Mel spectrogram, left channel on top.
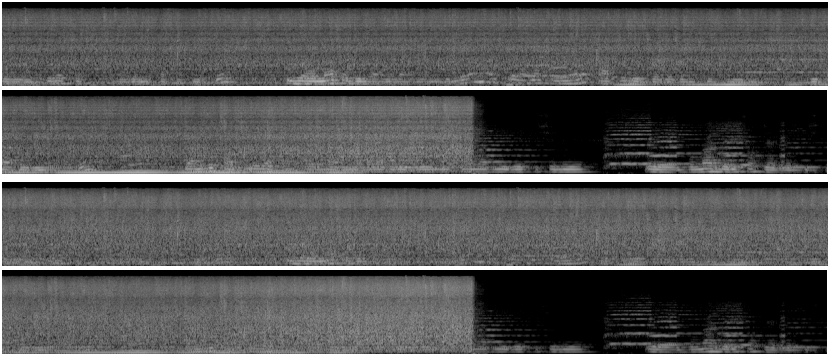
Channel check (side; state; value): both; normal; correlation 0.91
